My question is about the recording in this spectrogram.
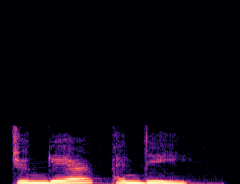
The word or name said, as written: Junggar Pendi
